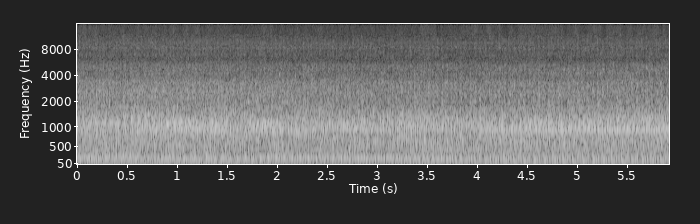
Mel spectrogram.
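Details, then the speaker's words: 1948 GMC Silversides Greyhound bus, freshly in-frame rebuilt Detroit 6-71 two-stroke diesel on restart. Even fast drone held well above normal idle without dropping back; idle hanging up, owner plans to reset the buffer screw. "Like I need to readjust my buffer. The idle's hanging up there, so I will go get a wrench and a screwdriver and reset that buffer."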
